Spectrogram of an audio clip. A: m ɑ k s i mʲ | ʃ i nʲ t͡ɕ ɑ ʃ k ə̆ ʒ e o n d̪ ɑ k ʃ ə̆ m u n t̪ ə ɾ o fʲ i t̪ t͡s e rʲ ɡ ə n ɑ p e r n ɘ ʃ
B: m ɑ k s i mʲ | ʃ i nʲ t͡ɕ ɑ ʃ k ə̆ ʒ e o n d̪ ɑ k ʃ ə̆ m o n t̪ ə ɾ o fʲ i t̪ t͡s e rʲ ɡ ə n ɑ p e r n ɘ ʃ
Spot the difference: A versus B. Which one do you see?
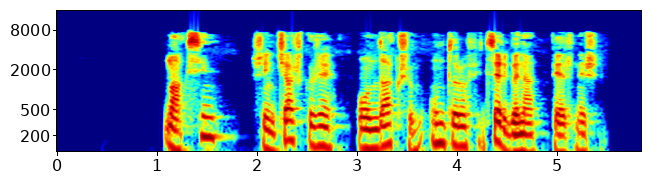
A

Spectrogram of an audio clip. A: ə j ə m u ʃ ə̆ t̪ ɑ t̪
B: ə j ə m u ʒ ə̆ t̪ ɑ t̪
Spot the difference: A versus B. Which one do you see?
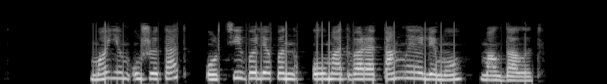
B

